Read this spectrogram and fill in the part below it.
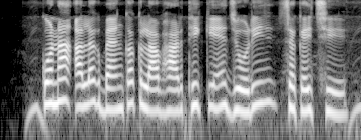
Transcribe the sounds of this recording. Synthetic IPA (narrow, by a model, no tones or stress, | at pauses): konaʔələɡbɛ̃ŋkəklabʱaɾt̪ʰikẽd͡ʒoɾisəkɛjt̪̚t͡ʃʰi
